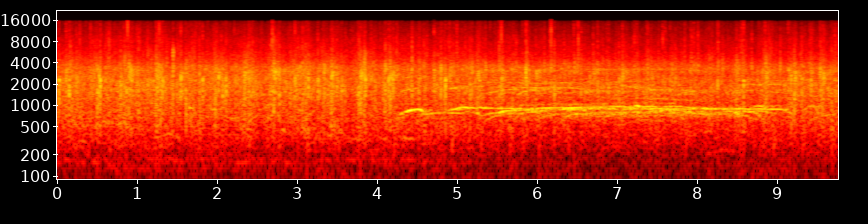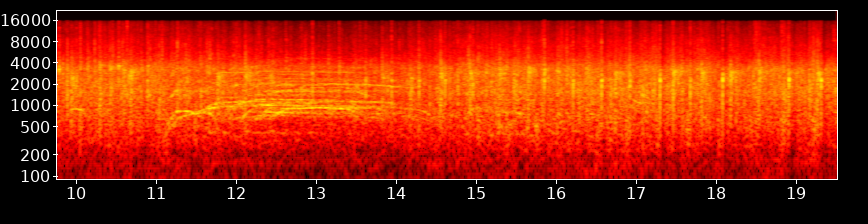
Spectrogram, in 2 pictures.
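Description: A crowd applauds steadily in a large hall.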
